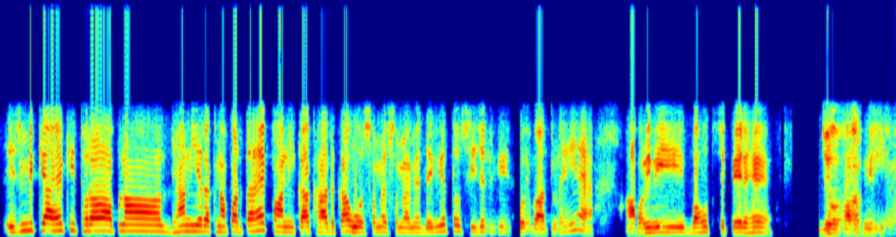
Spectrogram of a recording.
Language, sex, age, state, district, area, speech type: Hindi, male, 45-60, Bihar, Begusarai, urban, conversation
